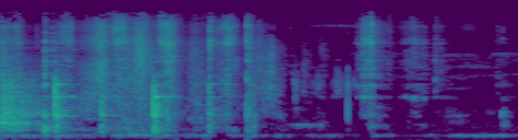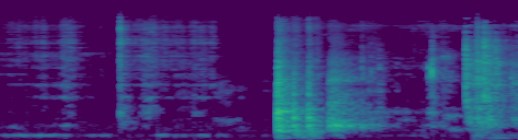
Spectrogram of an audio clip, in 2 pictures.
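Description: Wooden spatula scraping and clicking roasted spices out of a frying pan onto a steel plate. A quick run of scrapes comes first, then sparser ones, with a last burst of scraping about six seconds in.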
